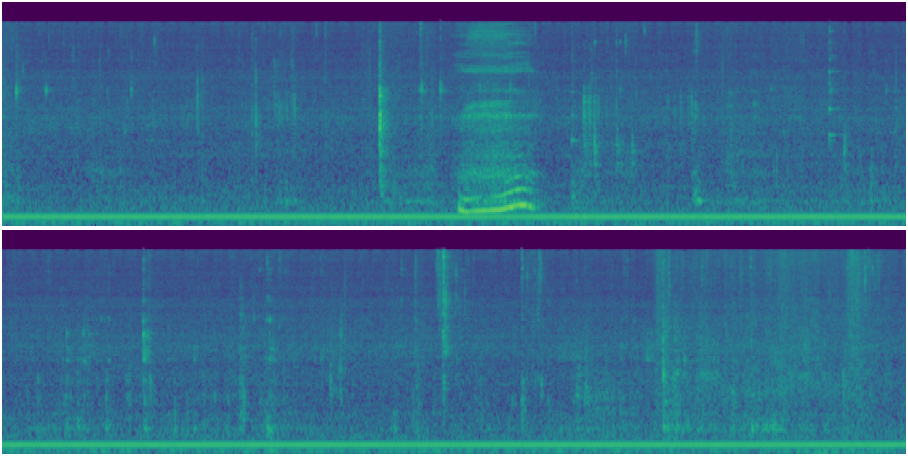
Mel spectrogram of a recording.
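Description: Close chewing of a chili cheese dog, with faint wet clicks of the mouth and a short rising "mmm" about three and a half seconds in, over a steady low hum.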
